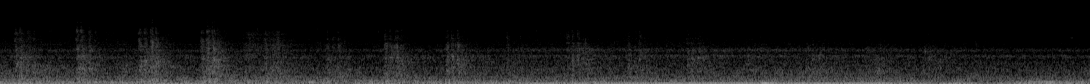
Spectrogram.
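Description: A dressage horse's hoofbeats on a sand arena surface, about two a second, dying away about six seconds in as the horse comes back to a halt. A steady low rumble runs underneath.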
